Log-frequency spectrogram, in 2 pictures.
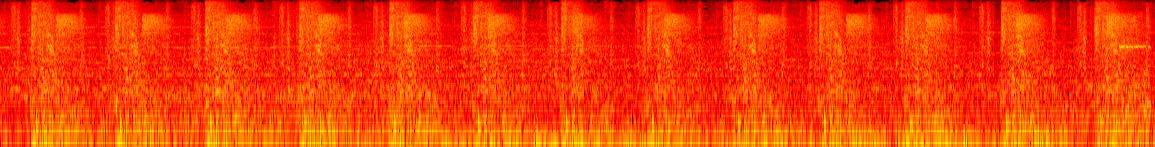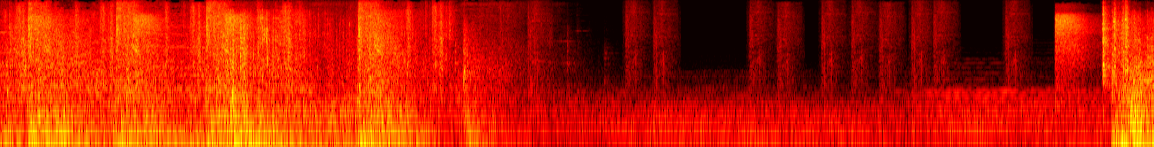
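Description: Semi-automatic weapons firing in the Vomitoreum video game, a loud fast stream of booming shots for about fifteen seconds, then quieter and sparser with a few scattered shots near the end.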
